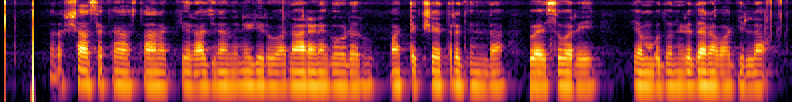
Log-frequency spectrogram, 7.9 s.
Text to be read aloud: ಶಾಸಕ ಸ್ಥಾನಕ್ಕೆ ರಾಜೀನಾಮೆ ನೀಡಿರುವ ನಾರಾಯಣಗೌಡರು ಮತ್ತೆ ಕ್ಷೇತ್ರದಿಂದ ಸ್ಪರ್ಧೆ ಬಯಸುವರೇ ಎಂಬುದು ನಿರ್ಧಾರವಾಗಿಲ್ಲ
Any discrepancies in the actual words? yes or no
yes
